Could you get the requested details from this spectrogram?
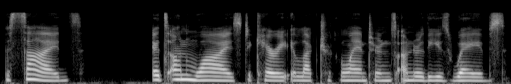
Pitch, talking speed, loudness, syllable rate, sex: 185 Hz, 115 wpm, -16 LUFS, 4.9 syllables/s, female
